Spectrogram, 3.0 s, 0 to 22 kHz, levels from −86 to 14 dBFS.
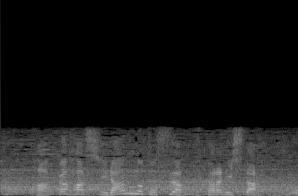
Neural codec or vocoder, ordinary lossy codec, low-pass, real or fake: none; none; none; real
